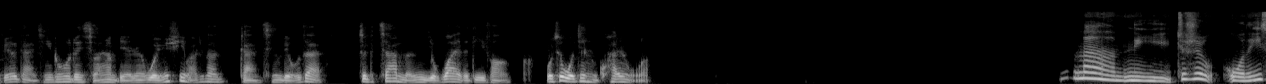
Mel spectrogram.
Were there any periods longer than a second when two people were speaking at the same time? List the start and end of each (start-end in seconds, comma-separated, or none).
none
